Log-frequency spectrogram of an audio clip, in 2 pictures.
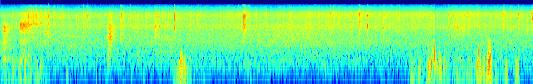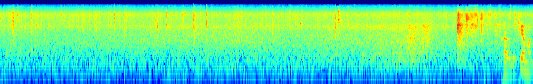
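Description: Mackerel on skewers sizzling over hot charcoal in a mangal grill: a steady sizzle with scattered sharp crackles and pops. A few short low thumps come about three seconds in and again around six to seven seconds.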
